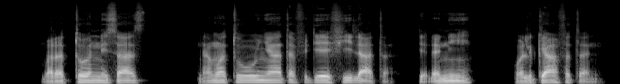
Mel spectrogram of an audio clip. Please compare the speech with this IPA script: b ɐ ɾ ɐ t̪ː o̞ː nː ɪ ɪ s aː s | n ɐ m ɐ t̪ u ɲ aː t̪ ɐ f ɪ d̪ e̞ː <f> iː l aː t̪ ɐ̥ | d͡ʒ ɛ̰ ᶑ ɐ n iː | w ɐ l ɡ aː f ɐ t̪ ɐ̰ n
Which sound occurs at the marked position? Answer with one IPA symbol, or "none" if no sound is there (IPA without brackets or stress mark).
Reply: f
